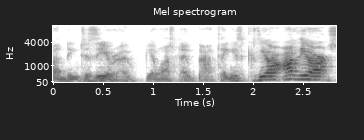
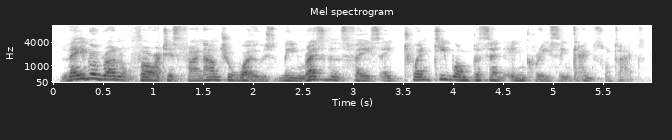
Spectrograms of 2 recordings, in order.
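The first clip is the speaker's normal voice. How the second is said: ordinary delivery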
